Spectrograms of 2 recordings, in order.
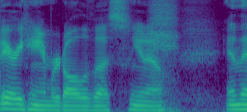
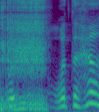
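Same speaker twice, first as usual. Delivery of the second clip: higher, stammered question; confused alarm; 7 semitones higher than usual. Retold or imitated. Sleepy passenger answering the panicked driver, confused alarm. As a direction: ask it pitched up, startled.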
